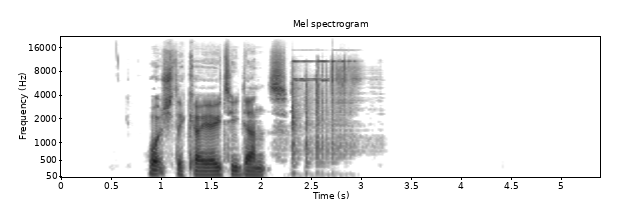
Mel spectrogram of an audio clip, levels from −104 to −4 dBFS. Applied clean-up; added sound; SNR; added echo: classical method Wiener filter.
